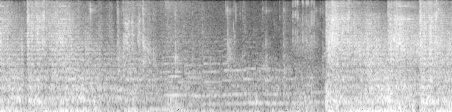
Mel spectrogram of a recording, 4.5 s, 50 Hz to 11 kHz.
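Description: Rapid bursts of Walther WA 2000 sniper rifle fire in the game Point Blank crack in a dense, overlapping volley, loud and close, with a brief lull before another heavy flurry.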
